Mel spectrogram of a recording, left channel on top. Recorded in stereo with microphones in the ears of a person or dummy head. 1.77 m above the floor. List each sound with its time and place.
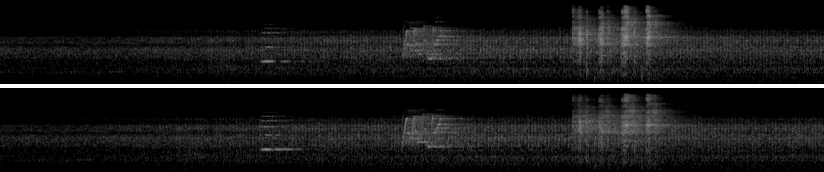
2.6 s a violin: 30° right (ahead or behind), 3 m
4.0 s a ringtone: 30° right (ahead or behind), 2.5 m
5.7 s a camera shutter: 15° left (ahead or behind), 1.0 m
